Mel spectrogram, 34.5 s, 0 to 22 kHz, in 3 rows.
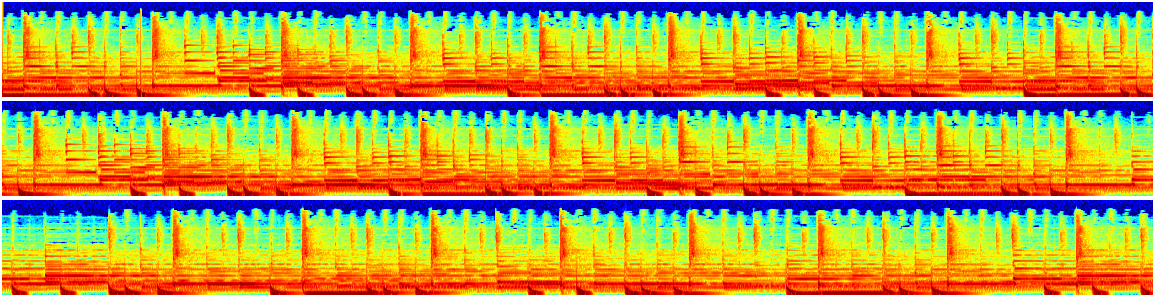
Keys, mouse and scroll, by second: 1.8 scroll up 1, 2.7 ctrl+click, 6.5 Return, 7.3 scroll up 1, 7.8 alt+middle click, 7.9 alt+scroll up 1, 8.7 alt+middle click, 10.8-11.3 scroll up 1, 15.2 double click, 16.4 scroll up 1, 17.0 alt+middle click, 18.3 alt+middle click, 19.5 alt+click, 19.8 alt+double click, 19.9 alt+click, 21.6 alt+click, 22.1 alt+middle click, 23.5 alt+middle click, 24.2-24.7 scroll up 1, 31.6 alt+middle click, 31.9 alt+click.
